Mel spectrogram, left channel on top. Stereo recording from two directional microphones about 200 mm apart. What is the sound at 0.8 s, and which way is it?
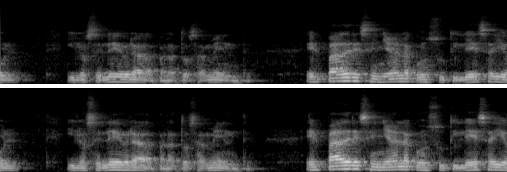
Speech, 40° right (ahead or behind).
